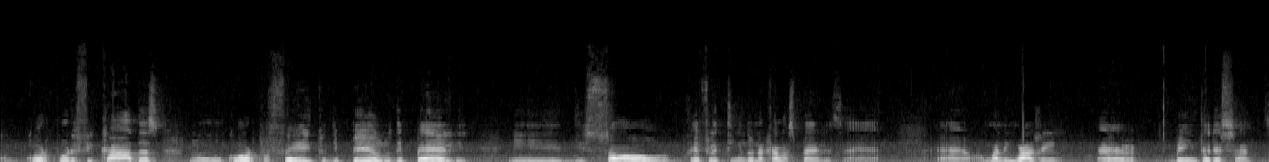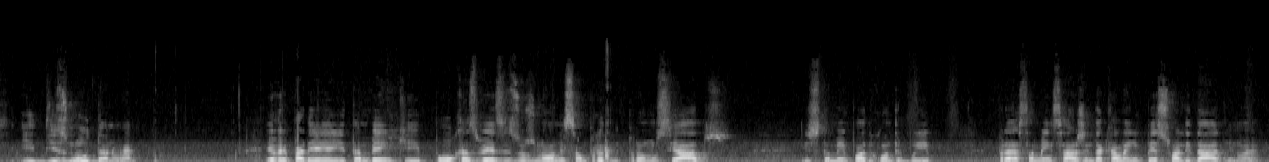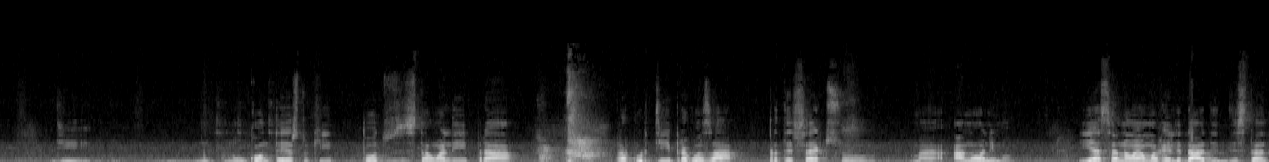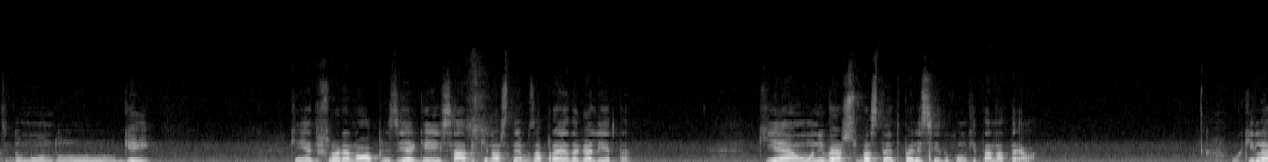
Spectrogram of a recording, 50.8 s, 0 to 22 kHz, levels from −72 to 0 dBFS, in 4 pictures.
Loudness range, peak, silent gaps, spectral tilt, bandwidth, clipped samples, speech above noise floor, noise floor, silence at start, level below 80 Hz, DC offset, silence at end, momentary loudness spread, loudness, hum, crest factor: 7 LU; 0 dBFS; none; -5.5 dB/octave; 16 kHz; under 0.1%; 24 dB; -42 dBFS; 0 s; -58 dBFS; under 0.1%; 0 s; 17 LU; -19 LUFS; none; 20 dB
